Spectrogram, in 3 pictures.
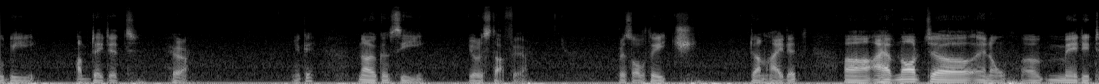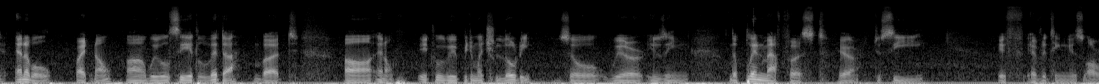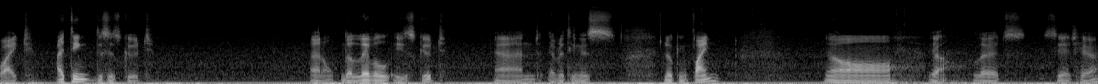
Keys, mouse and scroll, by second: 0.5 scroll up 2, 2.0 scroll up 2, 5.5-6.7 drag, 6.6 alt+h, 7.7 alt+a, 16.2 h, 17.1-17.8 scroll up 2, 18.6 shift+scroll up 2, 18.9 scroll down 2, 29.5 click, 31.0 click, 31.6-32.9 middle drag.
